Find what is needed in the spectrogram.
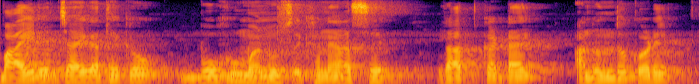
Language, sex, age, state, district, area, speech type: Bengali, male, 30-45, West Bengal, Paschim Bardhaman, rural, spontaneous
